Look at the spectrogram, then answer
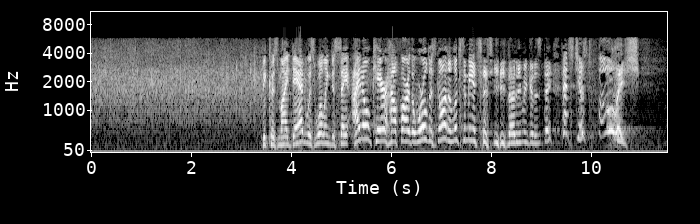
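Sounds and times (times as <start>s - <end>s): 
audience applause: 0.0s - 4.8s
speech: 3.4s - 11.0s.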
